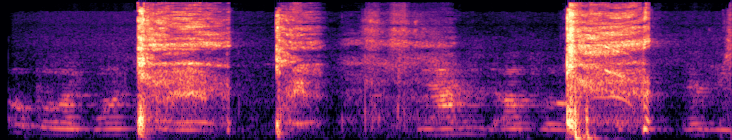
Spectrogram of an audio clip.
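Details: Three sharp, harsh cough bursts from an adult, separated by brief vocal sounds, in an edited clip: cough.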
